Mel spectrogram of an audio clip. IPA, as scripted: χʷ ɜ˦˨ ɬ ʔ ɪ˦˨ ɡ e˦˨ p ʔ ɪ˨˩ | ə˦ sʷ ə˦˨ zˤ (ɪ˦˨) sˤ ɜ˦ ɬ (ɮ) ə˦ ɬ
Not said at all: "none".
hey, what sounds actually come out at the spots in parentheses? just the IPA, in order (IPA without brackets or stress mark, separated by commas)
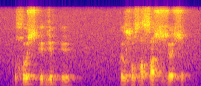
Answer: ɪ˦˨, ɮ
